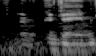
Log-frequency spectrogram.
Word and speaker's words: again: vein pain and again again can be pronounced to rhyme with vein and pain between the other stances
